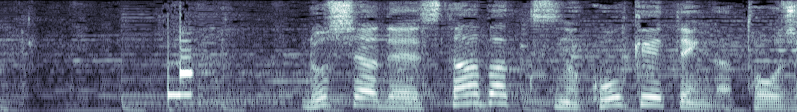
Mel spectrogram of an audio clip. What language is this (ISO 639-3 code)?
jpn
